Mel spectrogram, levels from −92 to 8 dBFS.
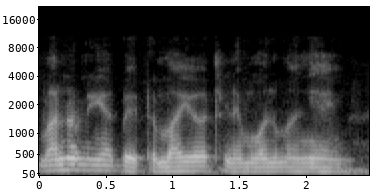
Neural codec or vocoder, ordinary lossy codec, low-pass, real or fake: codec, 24 kHz, 3 kbps, HILCodec; none; 10.8 kHz; fake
